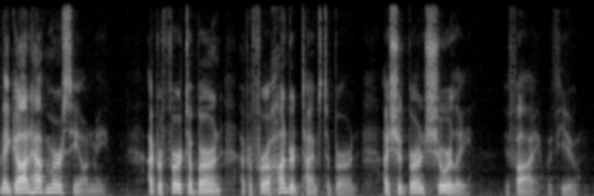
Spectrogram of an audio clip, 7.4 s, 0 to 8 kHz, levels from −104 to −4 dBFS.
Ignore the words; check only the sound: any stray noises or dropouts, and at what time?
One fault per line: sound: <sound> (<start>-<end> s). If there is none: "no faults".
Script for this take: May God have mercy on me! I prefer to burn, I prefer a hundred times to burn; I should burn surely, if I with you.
no faults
